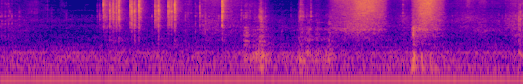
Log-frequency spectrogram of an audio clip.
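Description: Plastic parts of a Transformers Astrotrain action figure being handled and fitted into place: a quick run of small clicks about a second in, a single click a moment later, then a couple of short scraping rubs of plastic on plastic.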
